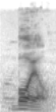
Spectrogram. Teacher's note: It sounds like OE, but that's because it's a diphthong. There's 2 vowel sounds connected.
